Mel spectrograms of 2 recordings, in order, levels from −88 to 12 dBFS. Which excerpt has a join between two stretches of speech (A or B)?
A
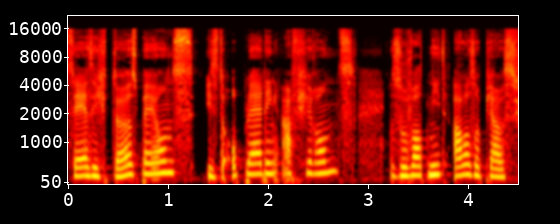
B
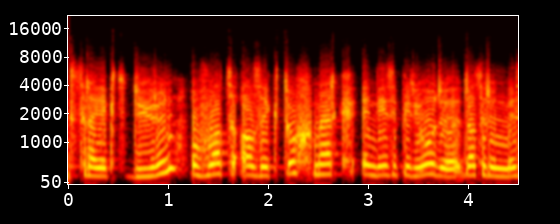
A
